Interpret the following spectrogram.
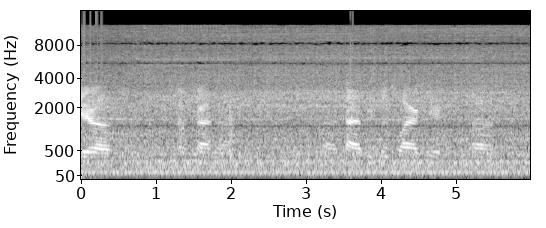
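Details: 1990 Chevrolet Silverado 1500 5.7L 350 V8, no-start after heavy rain fixed by replacing corroded (not cracked) distributor cap: even, settled idle with steady beat, no misses or stumbles; runs cleanly.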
